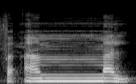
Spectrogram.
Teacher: Hamzaning ustidagi mim tashdidligi g'unna bilan ushlab turamiz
